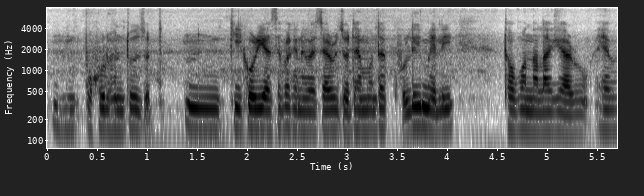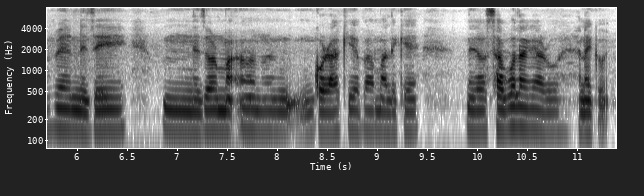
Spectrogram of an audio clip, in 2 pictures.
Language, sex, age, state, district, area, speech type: Assamese, male, 30-45, Assam, Golaghat, rural, spontaneous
